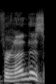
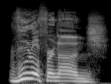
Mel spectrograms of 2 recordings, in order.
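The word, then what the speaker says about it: Fernandes: Is it Fernandez or Fernanch? Fernanch. He's good. Bruno Fernan. Bruno Fernanch. That's how you say it. It's more swag that way. Bruno, if if a real football fan if he says Bruno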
